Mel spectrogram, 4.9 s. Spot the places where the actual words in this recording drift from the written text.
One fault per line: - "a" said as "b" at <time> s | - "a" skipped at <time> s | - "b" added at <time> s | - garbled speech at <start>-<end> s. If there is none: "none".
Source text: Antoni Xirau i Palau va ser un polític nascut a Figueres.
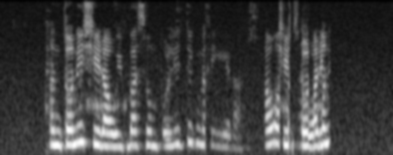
- "Palau" skipped at 1.5 s
- "nascut" skipped at 2.5 s
- garbled speech at 3.3-4.1 s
